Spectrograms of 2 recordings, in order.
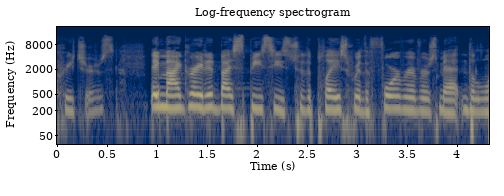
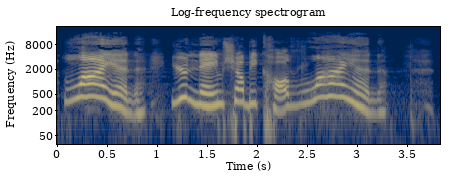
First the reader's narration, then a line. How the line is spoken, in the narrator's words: I pointed to the creature and shouted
